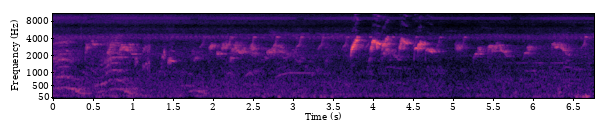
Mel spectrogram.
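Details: Red-whiskered bulbuls singing against each other in the morning, a lively run of rapid, bright, warbling chirps with the loudest phrase in the middle and softer notes around it.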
